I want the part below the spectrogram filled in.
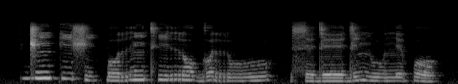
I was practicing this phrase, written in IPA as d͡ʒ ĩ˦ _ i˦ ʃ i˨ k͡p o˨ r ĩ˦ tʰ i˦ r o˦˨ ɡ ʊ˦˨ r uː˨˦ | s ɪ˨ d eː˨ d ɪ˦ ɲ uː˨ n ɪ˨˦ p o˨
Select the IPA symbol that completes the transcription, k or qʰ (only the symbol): k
